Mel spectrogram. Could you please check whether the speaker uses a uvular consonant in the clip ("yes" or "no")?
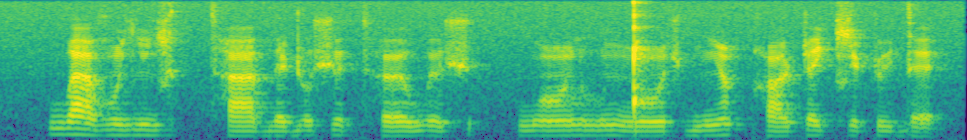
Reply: yes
